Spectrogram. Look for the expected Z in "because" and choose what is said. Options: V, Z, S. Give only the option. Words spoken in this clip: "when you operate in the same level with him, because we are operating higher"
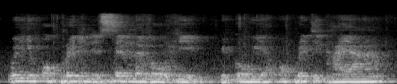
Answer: S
